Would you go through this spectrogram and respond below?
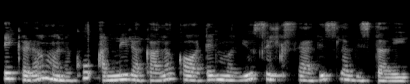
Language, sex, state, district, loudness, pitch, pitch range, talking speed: Telugu, female, Telangana, Nalgonda, -18 LUFS, 205 Hz, 190-215 Hz, 130 wpm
